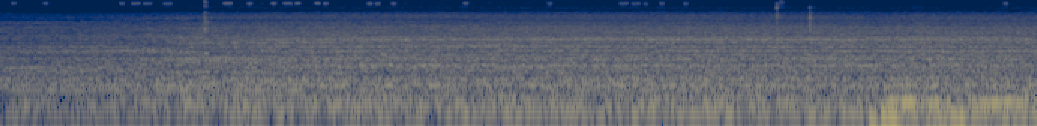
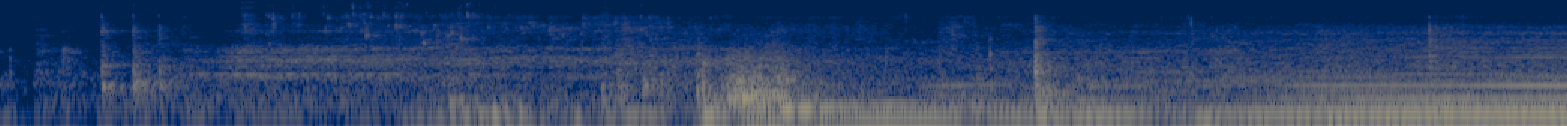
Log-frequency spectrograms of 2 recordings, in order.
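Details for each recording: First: Worcester boiler fan after replacement, previously making a loud motorcycle-like noise: steady, even whoosh with no rough drone or bearing rattle; fan running quieter and healthy. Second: Worcester boiler fires up after the tap is run, giving a loud, rough, droning rumble; the plumber suspects a worn bearing plate in the fan, and the right-hand block was replaced about a year earlier.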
